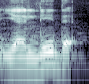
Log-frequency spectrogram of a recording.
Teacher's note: disukunkan dalnya disukunkan kemudian dipantulkan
